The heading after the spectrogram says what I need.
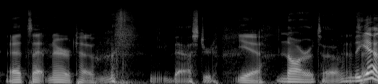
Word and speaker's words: Naruto: Naruto Naruto Naruto say it right that's at Naruto you bastard yeah Naruto yeah Naruto it's like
